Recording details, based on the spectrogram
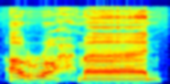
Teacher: Cara membacanya adalah dengan tidak mengucapkan 'al', jadi Anda membacanya langsung sampai huruf 'r'.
